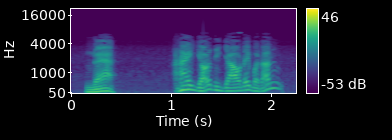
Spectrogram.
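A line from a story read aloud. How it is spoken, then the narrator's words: Loud laughing voice. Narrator (Vietnamese): Người trên giường hít sâu vài hơi, cao giọng cười nói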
